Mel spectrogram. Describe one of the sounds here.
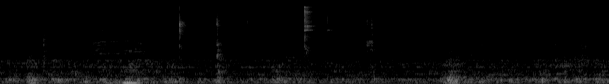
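Pliers click and snip on wire.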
